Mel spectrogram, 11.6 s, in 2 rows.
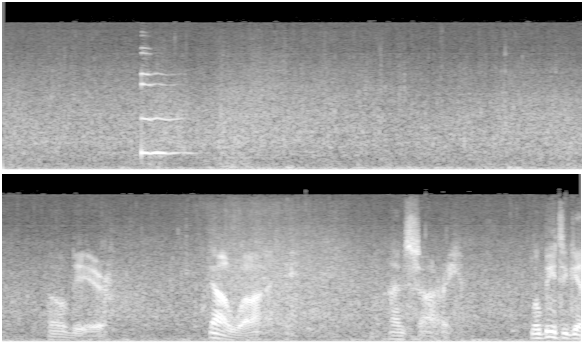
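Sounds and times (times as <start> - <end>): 
ocean waves: 0.0 - 11.5
speech: 1.4 - 1.8, 9.7 - 10.5, 11.1 - 11.5
brief tonal chirp: 1.4 - 1.9.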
